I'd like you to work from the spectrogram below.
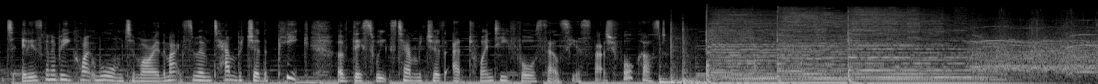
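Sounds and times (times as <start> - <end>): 
speech: 0.1 - 7.2
loud amplified live music from a festival main stage: 7.0 - 10.9
festival crowd noise: 9.2 - 10.9.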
